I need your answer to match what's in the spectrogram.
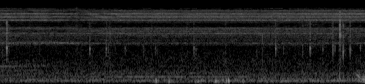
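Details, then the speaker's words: Constant thin high hiss under faint workshop clatter, never pausing: a Harbor Freight air blow gun leaking compressed air, heard while a 2015 Yard Machines 550E mower carburetor is reassembled. "my air gun is leaking my Harbor Freight air gun you can hear that air leak in the background"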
